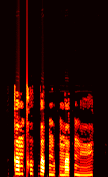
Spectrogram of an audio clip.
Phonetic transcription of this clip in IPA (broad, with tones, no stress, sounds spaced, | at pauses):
k ɐ˥ m kʰ ʊ˥ k̚ w ɐ˥ p̚ ŋ ʊ˧ k̚ m ɐ˨˥ k̚ ŋ yː˨˥ k̚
